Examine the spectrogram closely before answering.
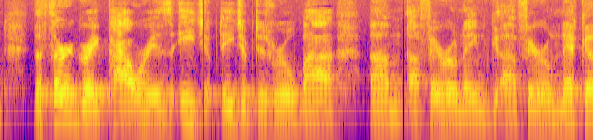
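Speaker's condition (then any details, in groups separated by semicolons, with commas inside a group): No condition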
